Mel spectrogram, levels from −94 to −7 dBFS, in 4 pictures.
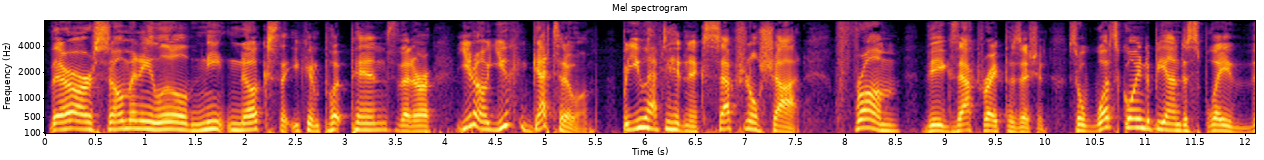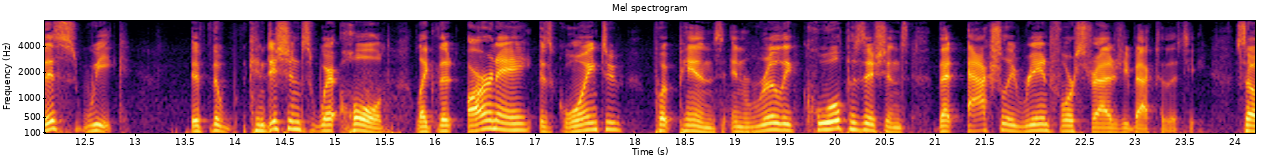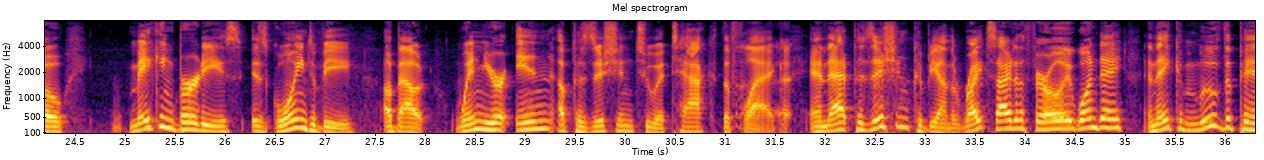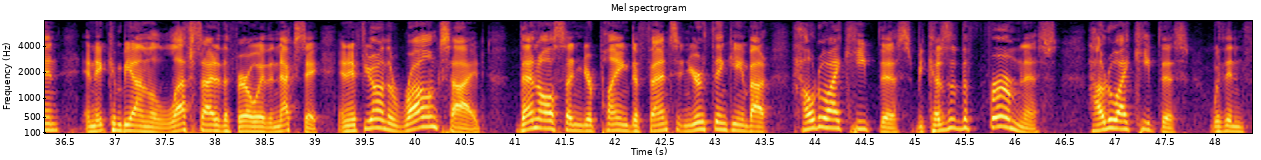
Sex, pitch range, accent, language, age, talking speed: male, 130-190 Hz, American, English, 30-49, 190 wpm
